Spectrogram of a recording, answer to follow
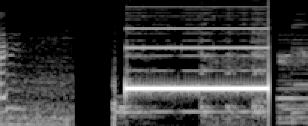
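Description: A loud, steady electronic beep, one pure tone held for about a second and cut off sharply. It is an edited-in sound effect, not a sound from the scene. Music with plucked strings and flute starts right after it.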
